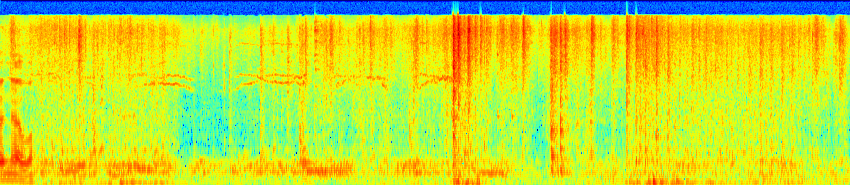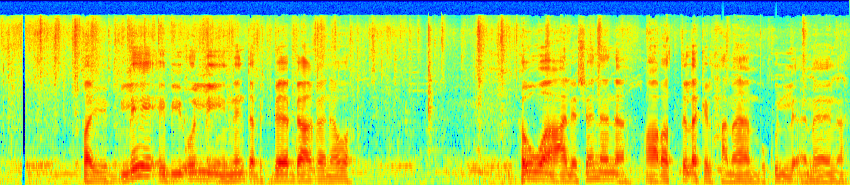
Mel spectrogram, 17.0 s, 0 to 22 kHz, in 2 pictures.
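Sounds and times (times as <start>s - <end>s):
pigeons cooing: 0.0s - 17.0s.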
